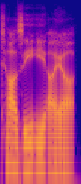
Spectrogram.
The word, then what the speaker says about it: Taziyah: In more traditional Shi'i villages, people still gather to reenact the events in a passion play called the Taziyah, pronounced Taziyah.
